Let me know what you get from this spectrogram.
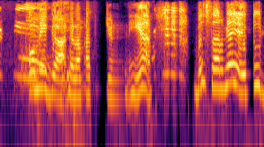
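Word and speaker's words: ω: anguler ini kita simbolkan simbol Omega dia memang seperti W tapi kita bacanya Omega dalam arjuni ya besarnya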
